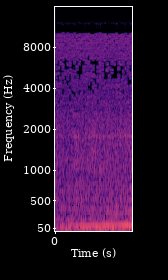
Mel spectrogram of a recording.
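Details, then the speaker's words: 1997 Ford Ranger 4-cylinder, on the road once warm after power steering fluid top-up: engine note climbs evenly and strongly under full throttle, no stumbles or popping; healthy acceleration, hard start and rough idle only when first started. "this car seems to have the appropriate amount of power and response"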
